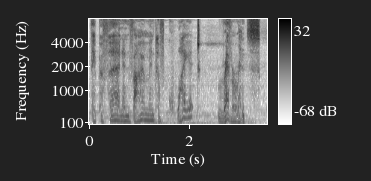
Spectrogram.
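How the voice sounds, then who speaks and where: A woman's voice: very deep voice, lively intonation, measured pace, sharp tone, faint music behind, heavily acted. A woman playing a prim, condescending, book-loving shop librarian who whispers in a fantasy video game. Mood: hushed, proud. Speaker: bookseller in literature department.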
